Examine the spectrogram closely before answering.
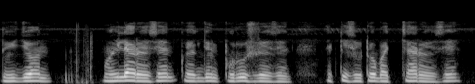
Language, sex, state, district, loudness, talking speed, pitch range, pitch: Bengali, male, Assam, Hailakandi, -19 LUFS, 125 wpm, 150-165 Hz, 160 Hz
